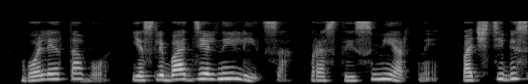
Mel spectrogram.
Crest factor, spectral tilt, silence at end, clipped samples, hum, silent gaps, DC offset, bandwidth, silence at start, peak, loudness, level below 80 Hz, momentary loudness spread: 20 dB; -3.5 dB/octave; 0 s; under 0.1%; none; 4.45-4.50 s; under 0.1%; 8 kHz; 0.2 s; -6 dBFS; -24 LUFS; under -90 dBFS; 14 LU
